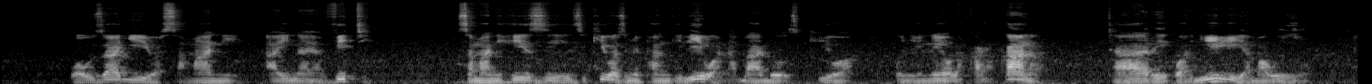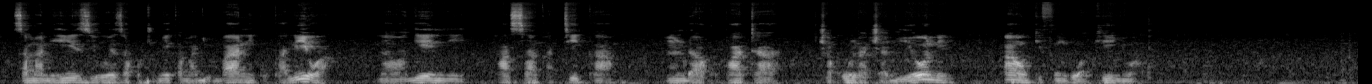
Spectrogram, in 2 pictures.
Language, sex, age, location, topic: Swahili, male, 25-35, Dar es Salaam, finance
